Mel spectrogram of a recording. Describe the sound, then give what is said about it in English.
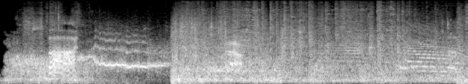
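A car's high, wavering tire screech runs for a few seconds, then a sudden loud crash breaks in, followed by ongoing rattling and clattering debris that stays loud until the end. “No, no, no, hit the brake.”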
